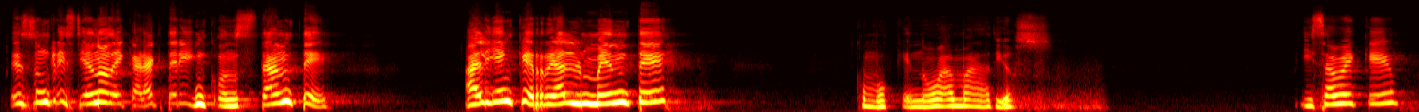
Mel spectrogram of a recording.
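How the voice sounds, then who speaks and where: A woman delivers a sermon in a church. Her voice sits high, and she talks in a lively way, putting on the voices of people making excuses. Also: slow pace, long pauses. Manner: animated, acts out excuses of churchgoers in quoted voices. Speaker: preacher. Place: church meeting room.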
